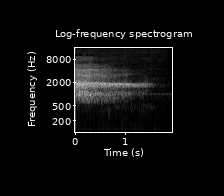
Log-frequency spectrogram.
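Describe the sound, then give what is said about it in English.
A long, slow, deep breath during a guided relaxation exercise: a single breathy, airy rush that gradually fades out over about two seconds, with no speech. “Let us take a long, slow, deep breath in through our nose and exhale out our mouth.”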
